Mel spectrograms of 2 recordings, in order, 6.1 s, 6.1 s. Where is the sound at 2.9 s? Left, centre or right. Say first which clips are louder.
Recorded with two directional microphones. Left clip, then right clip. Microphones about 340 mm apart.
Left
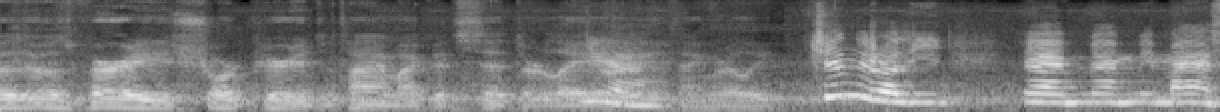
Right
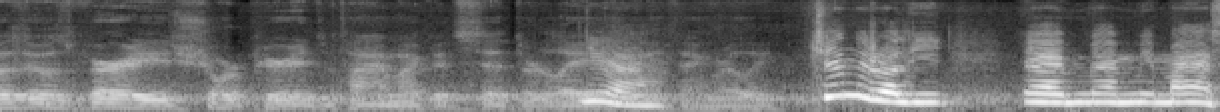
Right 6 dB; centre.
